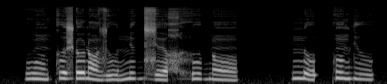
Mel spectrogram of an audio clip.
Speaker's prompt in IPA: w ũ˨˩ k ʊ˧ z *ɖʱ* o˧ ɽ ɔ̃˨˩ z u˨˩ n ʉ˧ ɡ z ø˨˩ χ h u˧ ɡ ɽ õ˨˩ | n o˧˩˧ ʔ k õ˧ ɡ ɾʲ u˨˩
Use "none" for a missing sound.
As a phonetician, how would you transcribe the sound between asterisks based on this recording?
ɽ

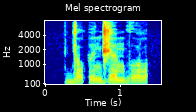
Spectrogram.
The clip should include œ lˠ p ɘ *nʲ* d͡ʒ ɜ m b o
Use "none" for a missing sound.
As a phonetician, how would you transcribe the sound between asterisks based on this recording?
n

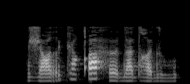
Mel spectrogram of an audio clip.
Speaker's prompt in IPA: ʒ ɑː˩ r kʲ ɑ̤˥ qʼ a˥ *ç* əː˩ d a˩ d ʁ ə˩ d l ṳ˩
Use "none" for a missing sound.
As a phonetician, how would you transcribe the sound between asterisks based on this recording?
h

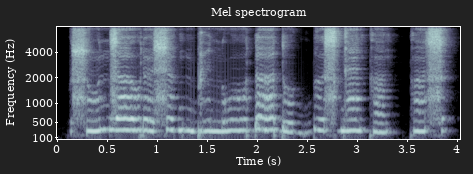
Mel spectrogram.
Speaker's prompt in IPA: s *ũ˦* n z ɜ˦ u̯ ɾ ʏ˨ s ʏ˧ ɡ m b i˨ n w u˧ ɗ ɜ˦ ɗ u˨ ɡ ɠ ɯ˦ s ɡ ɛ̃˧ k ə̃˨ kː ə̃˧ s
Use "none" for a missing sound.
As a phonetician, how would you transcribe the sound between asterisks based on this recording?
ũ˨˦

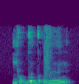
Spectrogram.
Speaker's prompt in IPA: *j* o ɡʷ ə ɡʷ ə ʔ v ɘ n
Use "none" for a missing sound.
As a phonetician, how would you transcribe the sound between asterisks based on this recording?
j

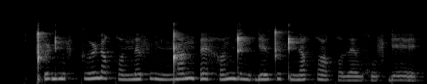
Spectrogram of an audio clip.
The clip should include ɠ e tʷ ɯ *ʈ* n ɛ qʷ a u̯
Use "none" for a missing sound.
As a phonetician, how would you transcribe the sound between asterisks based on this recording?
ʈ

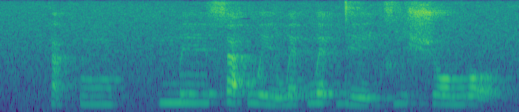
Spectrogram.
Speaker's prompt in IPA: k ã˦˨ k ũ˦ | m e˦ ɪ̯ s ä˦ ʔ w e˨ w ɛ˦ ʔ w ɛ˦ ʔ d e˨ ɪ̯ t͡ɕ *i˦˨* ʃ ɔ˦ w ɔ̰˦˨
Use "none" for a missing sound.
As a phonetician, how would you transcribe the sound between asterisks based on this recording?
i˦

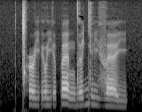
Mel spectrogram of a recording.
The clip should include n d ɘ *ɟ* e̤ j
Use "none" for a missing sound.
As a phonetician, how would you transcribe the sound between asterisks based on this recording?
ɟ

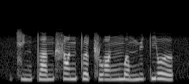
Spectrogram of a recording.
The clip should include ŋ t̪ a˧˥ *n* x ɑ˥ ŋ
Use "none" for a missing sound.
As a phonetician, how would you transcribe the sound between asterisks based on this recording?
n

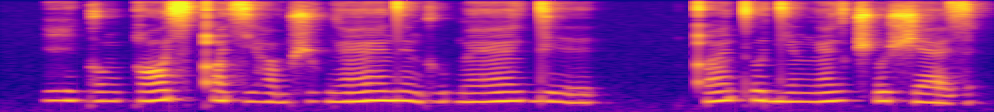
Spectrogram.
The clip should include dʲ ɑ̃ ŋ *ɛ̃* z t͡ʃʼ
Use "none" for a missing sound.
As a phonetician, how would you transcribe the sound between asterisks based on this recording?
æ̃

